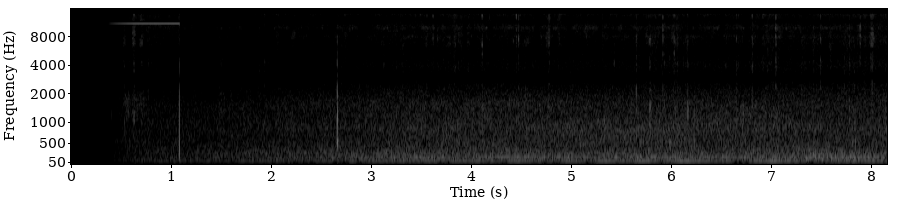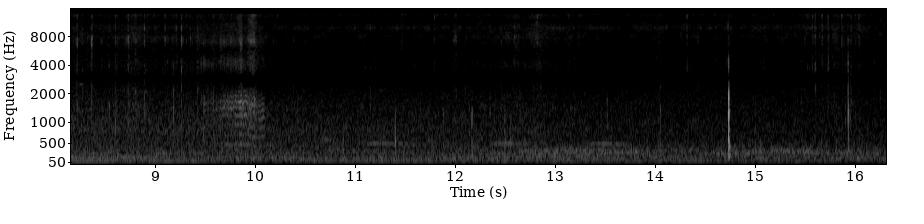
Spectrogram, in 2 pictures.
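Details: A honey bee on skunk cabbage hums with a low, steady wing drone beneath soft pattering and hiss.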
